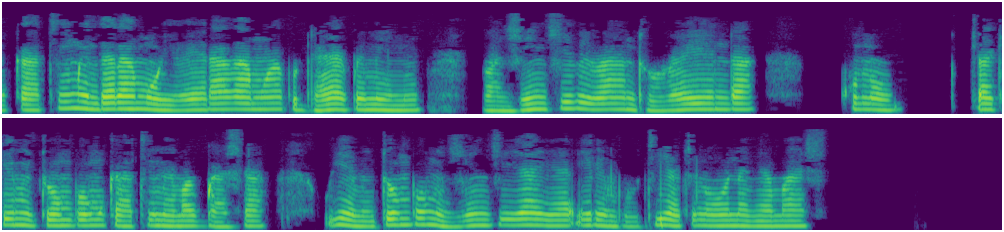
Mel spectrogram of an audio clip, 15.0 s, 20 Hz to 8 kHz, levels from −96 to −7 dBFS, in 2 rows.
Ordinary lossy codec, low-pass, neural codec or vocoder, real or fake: MP3, 24 kbps; 7.2 kHz; codec, 16 kHz, 6 kbps, DAC; fake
